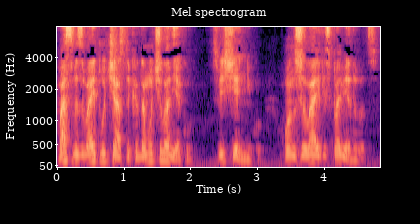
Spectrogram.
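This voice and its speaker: A man's voice: medium pitch, fast, a bit bright, husky, voice pushed up. A man voicing a stern police lieutenant who gives curt orders, in an audiobook. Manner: stern, commanding.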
